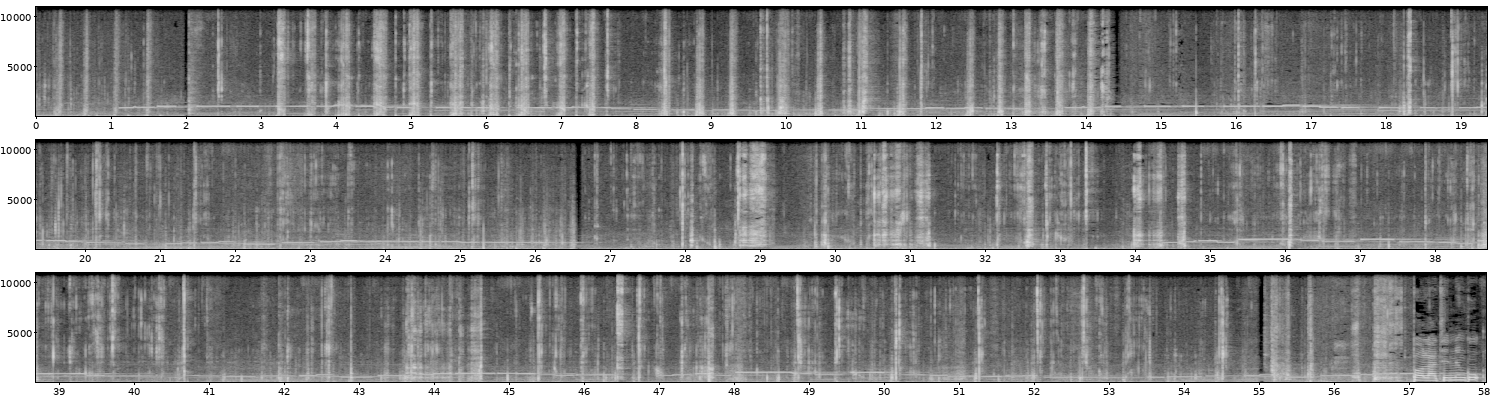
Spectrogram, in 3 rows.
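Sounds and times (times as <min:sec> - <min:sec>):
chewing gummy candies: 0:00.0 - 0:57.8
plinking background melody: 0:01.0 - 0:58.0
wet mouth clicks: 0:02.3 - 0:57.0.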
